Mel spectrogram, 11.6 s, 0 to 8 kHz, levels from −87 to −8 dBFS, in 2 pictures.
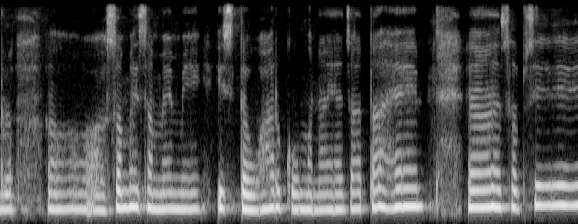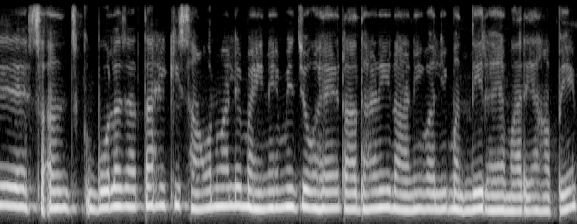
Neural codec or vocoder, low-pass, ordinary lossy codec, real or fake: vocoder, 22.05 kHz, 80 mel bands, HiFi-GAN; 7.2 kHz; none; fake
